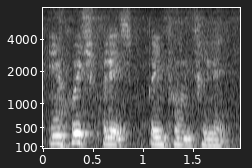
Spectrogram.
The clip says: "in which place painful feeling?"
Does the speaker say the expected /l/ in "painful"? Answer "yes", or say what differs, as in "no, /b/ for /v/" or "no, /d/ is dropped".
no, /n/ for /l/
